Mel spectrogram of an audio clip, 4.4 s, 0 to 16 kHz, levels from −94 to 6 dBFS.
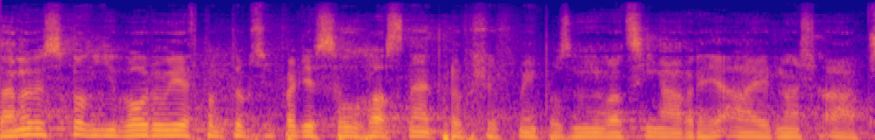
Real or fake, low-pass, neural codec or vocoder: fake; 14.4 kHz; codec, 44.1 kHz, 3.4 kbps, Pupu-Codec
